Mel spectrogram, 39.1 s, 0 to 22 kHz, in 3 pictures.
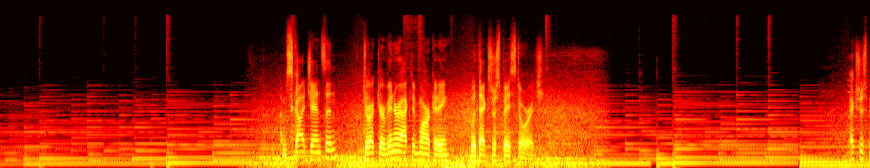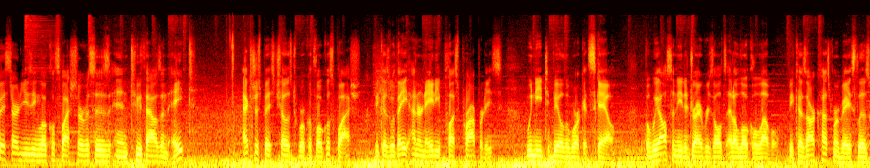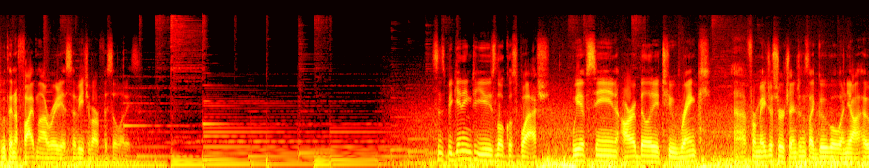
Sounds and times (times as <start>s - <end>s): Music: 0.0s - 39.1s
Speech: 4.2s - 8.2s, 12.8s - 16.0s, 16.7s - 28.2s, 32.6s - 39.1s.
